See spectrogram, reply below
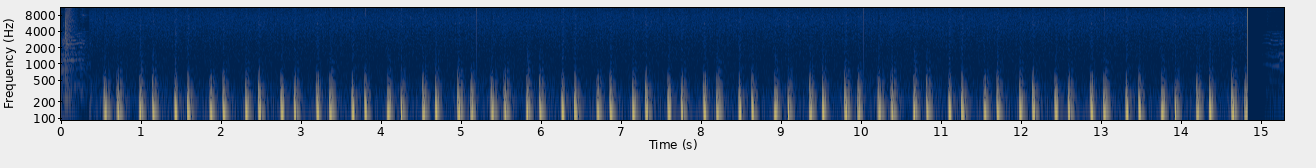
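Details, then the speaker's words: Reentrant tachycardia (AV nodal reentry) auscultated alongside ECG: rapid, perfectly regular heartbeat near 140–150 a minute with preserved, clear, unsplit heart sounds. "nesse primeiro exemplo temos um flutter atrial e nesse próximo exemplo temos um ataque Cardia por reentrada"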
